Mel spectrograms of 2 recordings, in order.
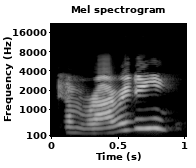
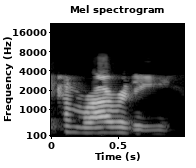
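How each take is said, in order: First: "Camaraderie" said higher and louder as a question; unsure pronunciation check. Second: Said in the usual way. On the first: Real, not acted. Net operator checking a word he can never pronounce, "Camaraderie" as unsure question. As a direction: query the word "Camaraderie", unsure of saying it right. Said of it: "Is that how you say it?". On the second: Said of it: "I can never pronounce this word right".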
